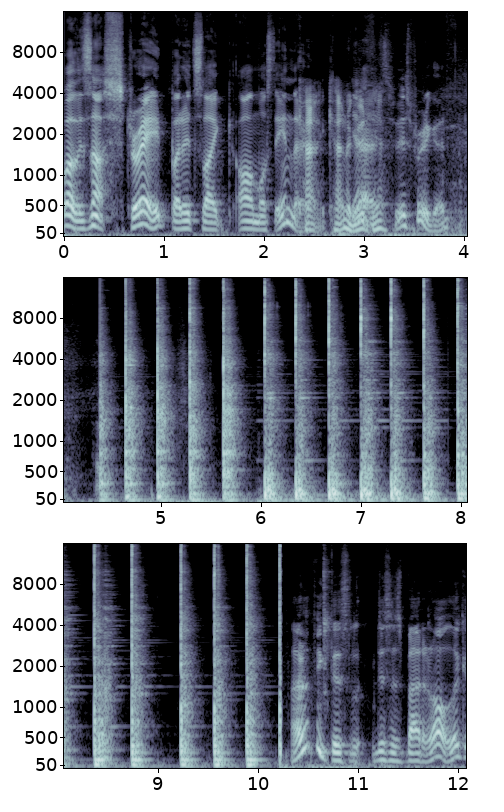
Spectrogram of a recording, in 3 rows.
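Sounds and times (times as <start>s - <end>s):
hammer striking metal tool: 4.4s - 10.3s.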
